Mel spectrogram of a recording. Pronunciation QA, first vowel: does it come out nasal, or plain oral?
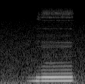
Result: nasal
